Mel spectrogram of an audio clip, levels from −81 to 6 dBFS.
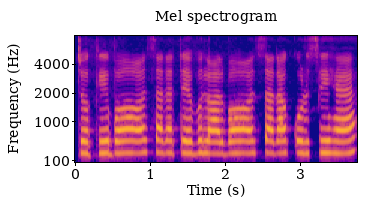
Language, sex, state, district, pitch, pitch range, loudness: Hindi, female, Bihar, Kishanganj, 275 Hz, 275-280 Hz, -13 LUFS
